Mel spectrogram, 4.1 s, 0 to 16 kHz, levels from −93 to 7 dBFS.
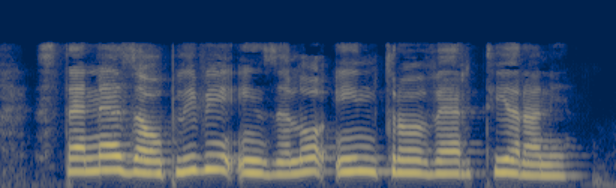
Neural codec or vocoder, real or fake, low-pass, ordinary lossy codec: codec, 16 kHz, 4 kbps, X-Codec, HuBERT features, trained on balanced general audio; fake; 7.2 kHz; AAC, 48 kbps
